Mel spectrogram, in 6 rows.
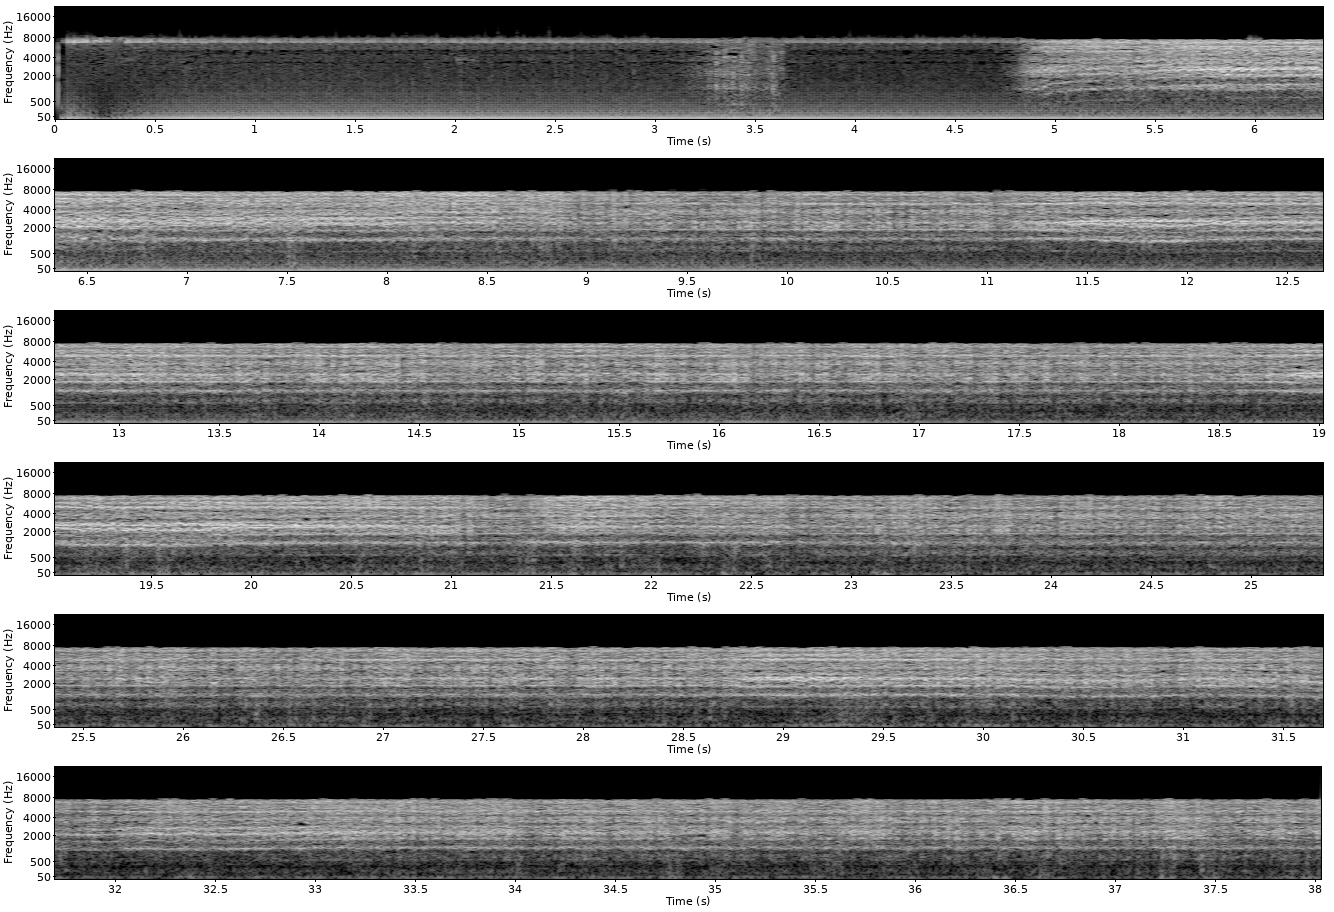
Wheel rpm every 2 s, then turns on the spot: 0, 0, 80, 150, 160, 160, 160, 160, 160, 160, 160, 160, 160, 160, 160, 150, 150, 150, 150.
none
